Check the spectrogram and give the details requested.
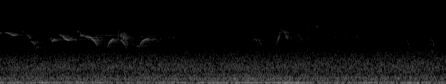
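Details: American robin singing at 7:26 am on 16 July 2022 in a back alley in northwest Calgary, Alberta: a run of clear, slurred whistled phrases rising and falling, fading after the first seconds, over a steady low hum.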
